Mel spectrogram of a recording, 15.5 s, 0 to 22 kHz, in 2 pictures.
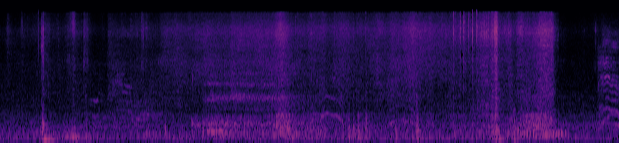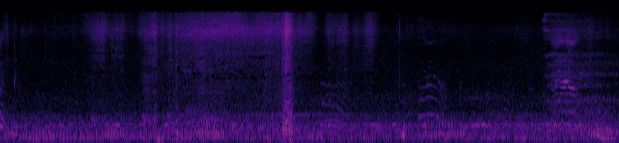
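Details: Kittens aged 9 to 14 days give faint, scattered thin mews with rising-falling pitch, half-buried in indoor rustling and handling noise, with a brief louder knock near the middle.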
